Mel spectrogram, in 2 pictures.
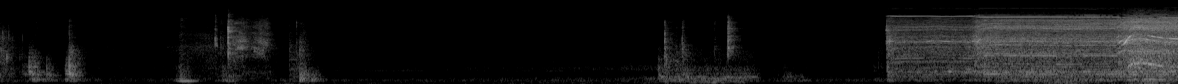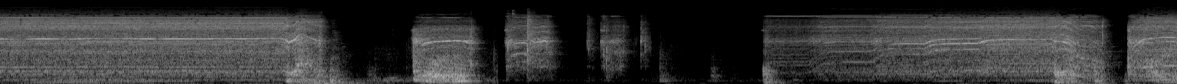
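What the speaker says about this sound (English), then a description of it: "once I have all the holes drilled, I'll get right back with you guys" A power drill bores holes into the original cab of a Kubota BX tractor while LED cab lights and a strobe are installed, with long loud whining runs broken by pauses, short bursts and faint handling knocks.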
